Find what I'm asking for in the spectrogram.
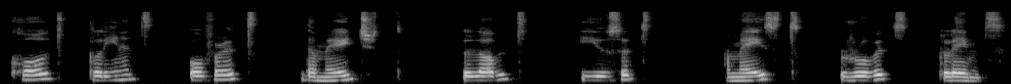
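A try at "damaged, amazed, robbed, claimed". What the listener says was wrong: remember damaged, amazed, robbed, and claimed. We don't we don't pronounce the e.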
